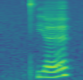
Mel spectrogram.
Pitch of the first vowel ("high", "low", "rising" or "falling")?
rising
